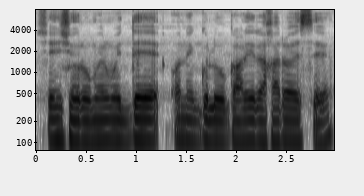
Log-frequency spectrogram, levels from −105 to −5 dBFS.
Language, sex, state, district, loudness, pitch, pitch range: Bengali, male, Assam, Hailakandi, -15 LUFS, 105 Hz, 100-105 Hz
